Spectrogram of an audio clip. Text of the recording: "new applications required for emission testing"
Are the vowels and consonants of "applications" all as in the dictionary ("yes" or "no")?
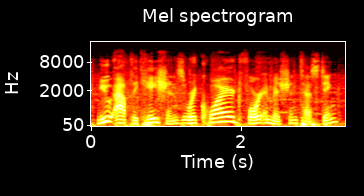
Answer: yes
